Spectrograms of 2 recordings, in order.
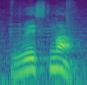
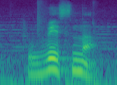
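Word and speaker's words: весна: Here the sound of letter ve is coming precisely as in the letter ve in English approximation word wet. Accordingly, we have also used a Russian word vesna, vesna, which means spring season.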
